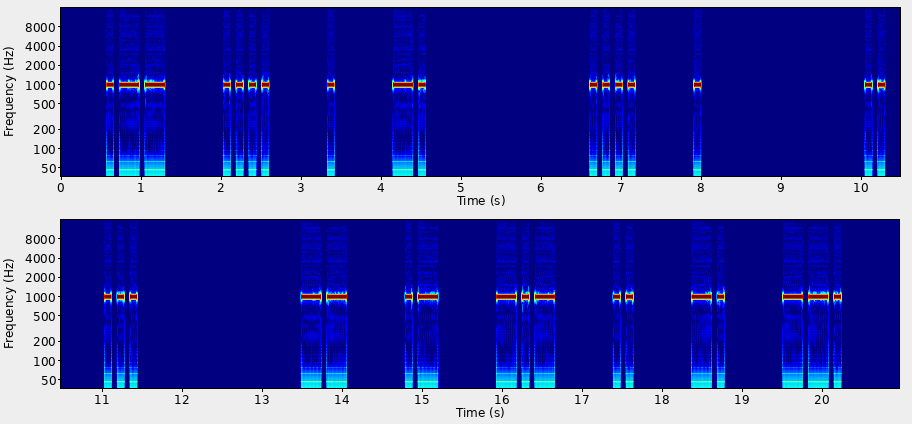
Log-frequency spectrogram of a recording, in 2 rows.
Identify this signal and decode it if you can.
Morse code, heard as a keyed tone, about 15 wpm, spaced as for 8 wpm, 1000 Hz. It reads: WHEN HE IS MAKING
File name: qotdfiles / 8wpm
